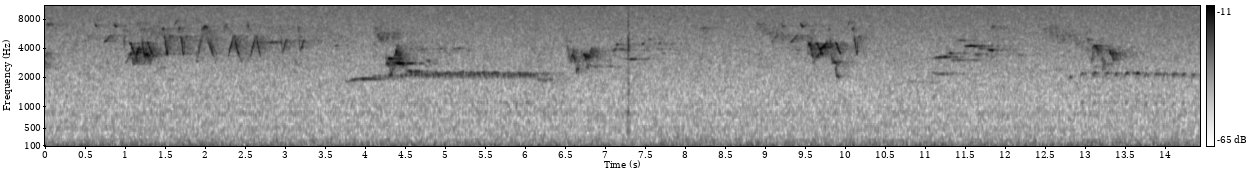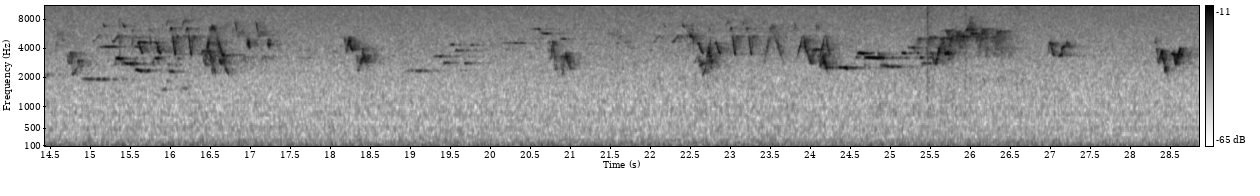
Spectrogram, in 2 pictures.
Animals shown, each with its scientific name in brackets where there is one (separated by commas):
Hermit Thrush (Catharus guttatus), Red-eyed Vireo (Vireo olivaceus), Chestnut-sided Warbler (Setophaga pensylvanica), Indigo Bunting (Passerina cyanea), Pileated Woodpecker (Dryocopus pileatus)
